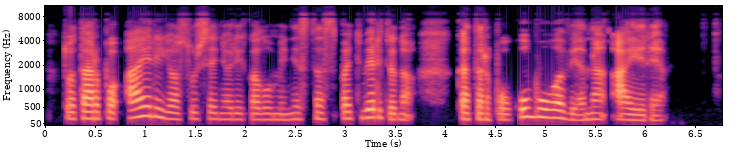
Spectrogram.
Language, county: Lithuanian, Panevėžys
